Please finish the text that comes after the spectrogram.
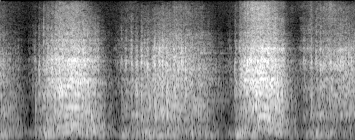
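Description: Wood being sawn by hand, with steady back-and-forth strokes: two rasping, bright pushes alternating with softer pulls, even in rhythm and moderately loud, with no voices.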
